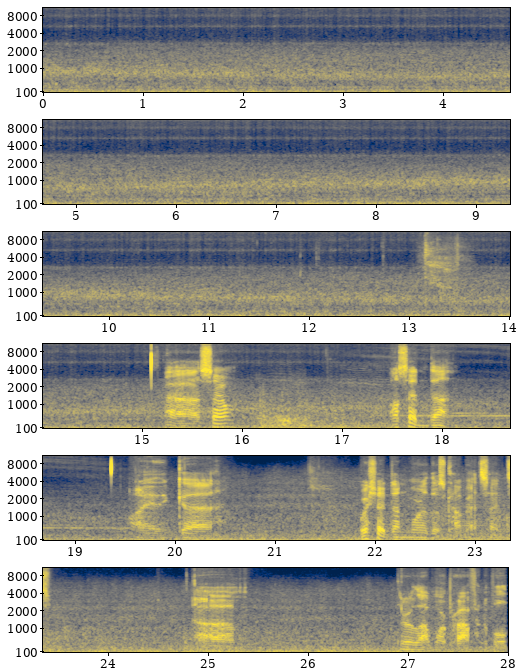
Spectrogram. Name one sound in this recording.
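A spaceship's engines hum with a low, steady rumble.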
